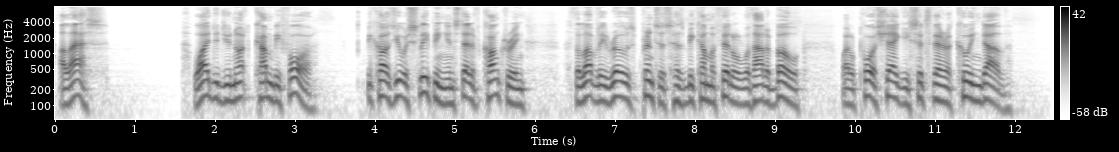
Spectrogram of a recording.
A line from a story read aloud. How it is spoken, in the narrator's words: Files said to the dragon in a sad voice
